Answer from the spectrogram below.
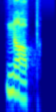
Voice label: "knop", Indian

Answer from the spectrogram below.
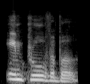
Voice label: "Improvable", Indian

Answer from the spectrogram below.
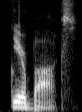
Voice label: "gearbox", American

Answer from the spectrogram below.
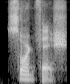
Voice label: "swordfish", American

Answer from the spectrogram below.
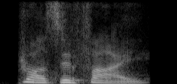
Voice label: "prosify", Indian; Dictionary

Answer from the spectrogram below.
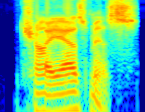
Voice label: "chiasmus", American

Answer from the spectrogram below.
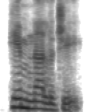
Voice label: "hymnology", Indian

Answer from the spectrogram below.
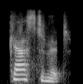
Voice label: "castanet", Indian

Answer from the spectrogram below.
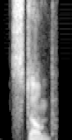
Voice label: "stomp", British

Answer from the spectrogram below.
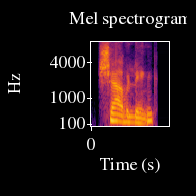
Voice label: "shaveling", Indian

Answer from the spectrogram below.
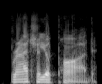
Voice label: "brachiopod", American

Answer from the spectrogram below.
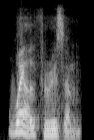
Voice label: "welfarism", Indian

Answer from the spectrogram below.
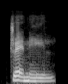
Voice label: "trenail", Indian

